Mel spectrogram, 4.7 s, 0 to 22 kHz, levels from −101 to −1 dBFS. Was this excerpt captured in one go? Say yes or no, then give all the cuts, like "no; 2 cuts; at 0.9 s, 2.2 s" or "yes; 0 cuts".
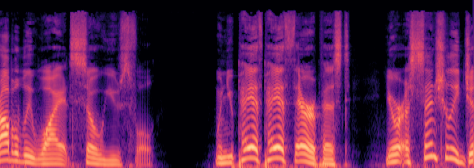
no; 1 cut; at 2.6 s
